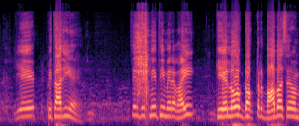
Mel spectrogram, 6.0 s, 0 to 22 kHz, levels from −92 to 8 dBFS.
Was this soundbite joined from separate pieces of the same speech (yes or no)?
yes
